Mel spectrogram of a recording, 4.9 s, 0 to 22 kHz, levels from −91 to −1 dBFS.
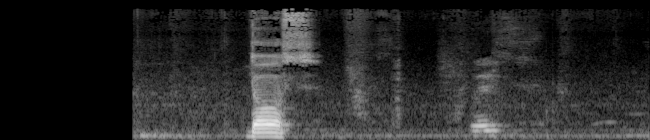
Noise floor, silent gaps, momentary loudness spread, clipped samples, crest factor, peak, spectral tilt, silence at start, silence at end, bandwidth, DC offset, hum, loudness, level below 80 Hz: -50 dBFS; none; 28 LU; under 0.1%; 22 dB; -2 dBFS; -5 dB/octave; 1.05 s; 1.15 s; 17 kHz; under 0.1%; none; -18 LUFS; -60 dBFS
